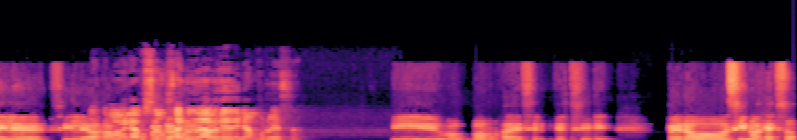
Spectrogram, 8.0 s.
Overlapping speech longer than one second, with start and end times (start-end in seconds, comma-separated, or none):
0.9-2.4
